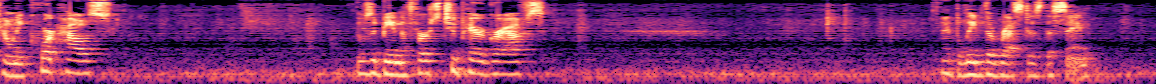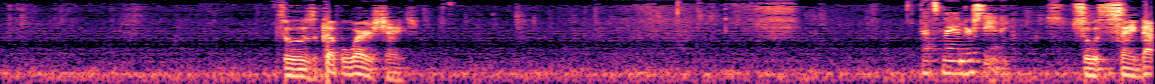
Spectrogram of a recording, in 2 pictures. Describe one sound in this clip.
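A woman speaks calmly in short phrases through a microphone.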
